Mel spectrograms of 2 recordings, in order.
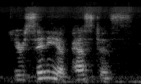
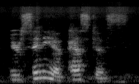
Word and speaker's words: Yersinia pestis: Yersinia pestis. Yersinia. Yersinia pestis.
